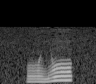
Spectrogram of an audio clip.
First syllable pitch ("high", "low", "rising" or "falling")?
low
